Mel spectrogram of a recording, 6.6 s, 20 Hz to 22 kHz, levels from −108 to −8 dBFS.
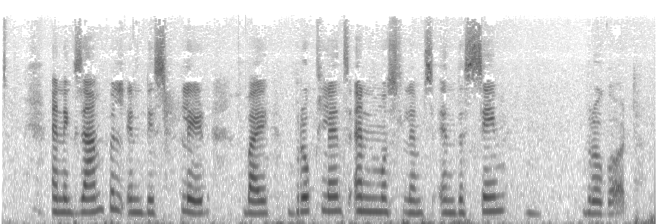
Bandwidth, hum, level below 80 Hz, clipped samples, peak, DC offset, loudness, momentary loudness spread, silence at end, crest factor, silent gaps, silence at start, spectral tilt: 16.5 kHz; none; -64 dBFS; under 0.1%; -26 dBFS; under 0.1%; -43 LUFS; 13 LU; 0 s; 20 dB; none; 0.05 s; -1.5 dB/octave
